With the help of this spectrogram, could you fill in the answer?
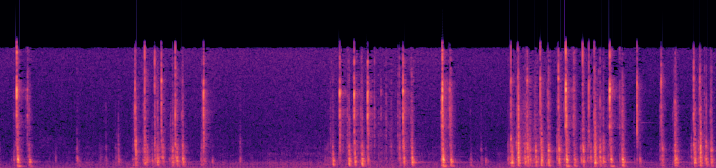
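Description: Fingertips of both hands type on a black retro typewriter-style mechanical keyboard with round plastic keycaps and metal rims. Crisp, bright clicky keystrokes come in quick bursts separated by short pauses. Each tap dies away almost instantly, with very little low-end thump.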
